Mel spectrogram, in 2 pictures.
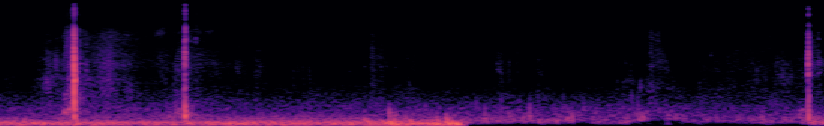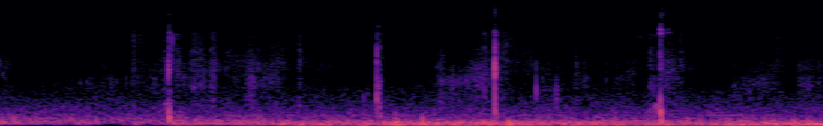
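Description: Sharp cracks of iron golf clubs striking balls at a driving range, about seven of them scattered at uneven intervals, the loudest about half a second in. A low rumble runs underneath and stops suddenly about three seconds in.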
